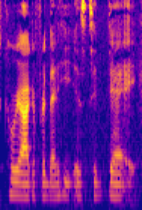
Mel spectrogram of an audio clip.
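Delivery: usual speaking voice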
